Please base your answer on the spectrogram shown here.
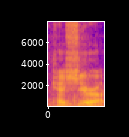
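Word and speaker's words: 頭: It's written as head in Japan, but it's pronounced as kashira, I believe.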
